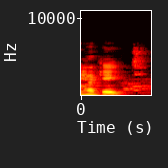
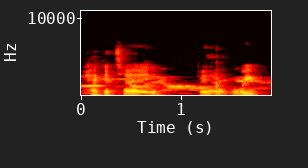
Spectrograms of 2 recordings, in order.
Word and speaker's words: Hecate: the new Mark III Hec 8. Or Hecate. Depending on how you pronounce it.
